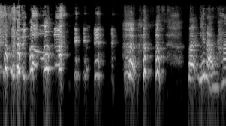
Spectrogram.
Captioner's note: both laughing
